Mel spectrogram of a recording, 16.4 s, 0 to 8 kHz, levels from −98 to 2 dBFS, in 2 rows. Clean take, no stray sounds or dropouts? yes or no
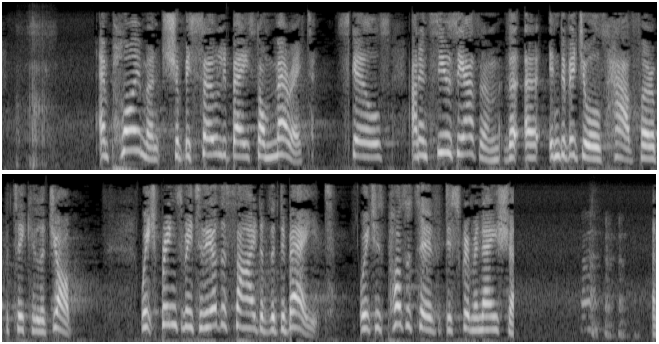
no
